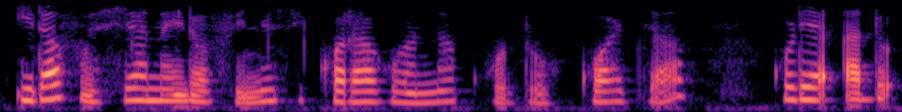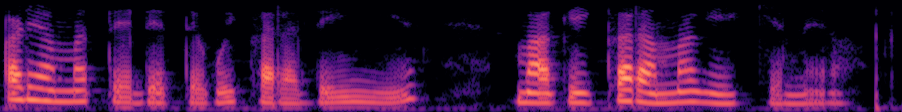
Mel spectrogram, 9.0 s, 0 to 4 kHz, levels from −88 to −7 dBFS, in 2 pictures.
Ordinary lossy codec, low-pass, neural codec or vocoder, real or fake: none; 3.6 kHz; none; real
